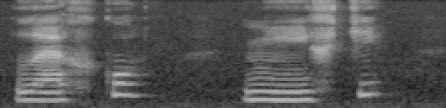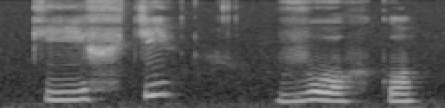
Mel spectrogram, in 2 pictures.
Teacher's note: Г уподібнюється до х. В таких словах легко, нігті, кіхті, вогко.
